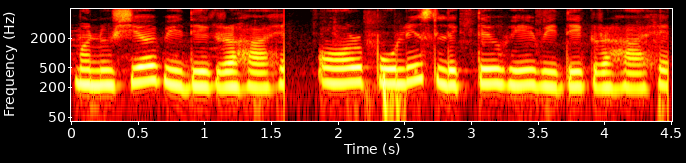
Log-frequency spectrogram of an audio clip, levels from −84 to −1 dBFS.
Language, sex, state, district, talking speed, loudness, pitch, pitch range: Hindi, female, Arunachal Pradesh, Papum Pare, 175 wpm, -16 LUFS, 225 Hz, 210-240 Hz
